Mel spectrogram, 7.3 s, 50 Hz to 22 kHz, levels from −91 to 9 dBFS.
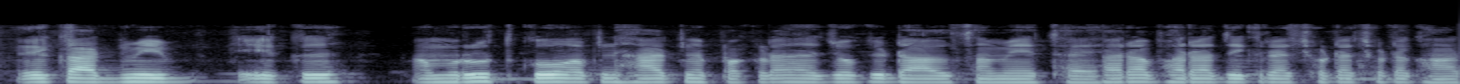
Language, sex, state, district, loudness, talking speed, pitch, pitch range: Hindi, male, Uttarakhand, Uttarkashi, -22 LUFS, 205 wpm, 130 Hz, 125-135 Hz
